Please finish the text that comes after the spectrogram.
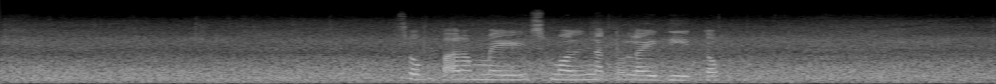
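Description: Broadband ocean surf at Lamane Beach, where a river flows into the sea, rushes steadily and evenly throughout, with a voice speaking over it briefly in the middle.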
